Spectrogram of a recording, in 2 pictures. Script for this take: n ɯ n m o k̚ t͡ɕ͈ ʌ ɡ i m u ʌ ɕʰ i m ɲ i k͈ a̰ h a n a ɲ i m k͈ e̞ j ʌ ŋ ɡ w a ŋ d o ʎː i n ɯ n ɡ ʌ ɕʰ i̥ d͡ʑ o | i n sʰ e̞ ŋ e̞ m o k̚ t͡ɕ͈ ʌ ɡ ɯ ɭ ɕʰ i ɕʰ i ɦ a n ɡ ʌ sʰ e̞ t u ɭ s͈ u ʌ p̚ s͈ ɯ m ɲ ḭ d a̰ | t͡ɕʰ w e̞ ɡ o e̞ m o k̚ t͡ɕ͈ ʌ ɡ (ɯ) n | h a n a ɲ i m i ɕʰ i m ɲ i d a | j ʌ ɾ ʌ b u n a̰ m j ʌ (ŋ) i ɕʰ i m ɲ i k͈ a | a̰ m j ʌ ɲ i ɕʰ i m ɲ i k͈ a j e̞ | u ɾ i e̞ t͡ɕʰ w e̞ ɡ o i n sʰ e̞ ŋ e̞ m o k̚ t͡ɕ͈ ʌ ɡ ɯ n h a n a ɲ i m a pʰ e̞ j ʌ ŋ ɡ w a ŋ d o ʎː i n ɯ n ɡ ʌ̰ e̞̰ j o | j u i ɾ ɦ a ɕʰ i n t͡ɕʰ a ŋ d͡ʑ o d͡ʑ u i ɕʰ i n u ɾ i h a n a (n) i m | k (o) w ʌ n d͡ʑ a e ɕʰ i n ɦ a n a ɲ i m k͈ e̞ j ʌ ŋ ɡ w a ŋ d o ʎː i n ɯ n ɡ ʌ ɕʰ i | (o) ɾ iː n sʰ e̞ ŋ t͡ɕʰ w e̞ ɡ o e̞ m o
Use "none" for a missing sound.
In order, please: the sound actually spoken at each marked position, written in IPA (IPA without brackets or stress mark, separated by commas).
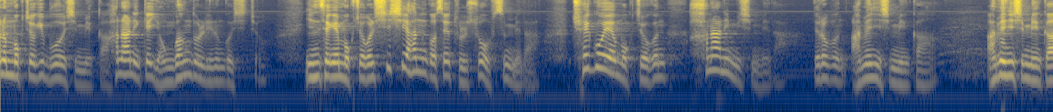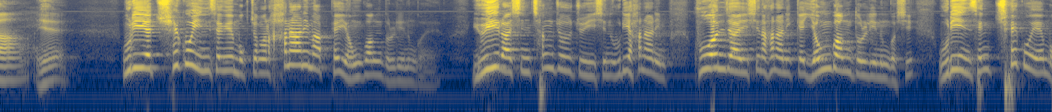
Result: ɯ, ɲ, ɲ, u, u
